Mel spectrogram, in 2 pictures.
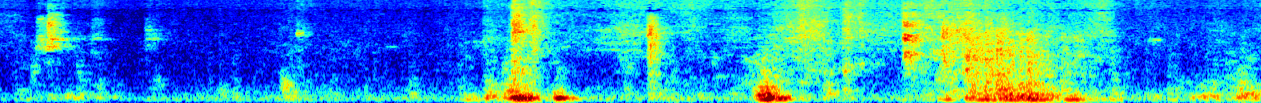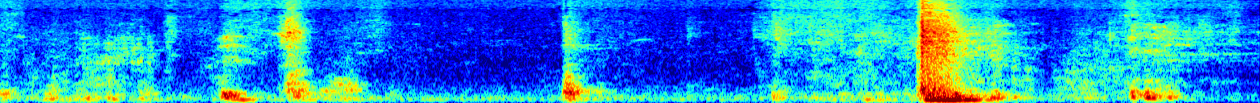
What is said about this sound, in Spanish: Eh, creo que voy a cerrar el balcón porque oigo demasiado a los pájaros y no me concentro.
